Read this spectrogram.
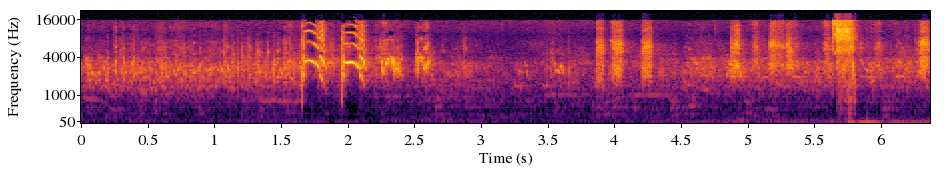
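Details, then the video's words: Green ringneck parakeets: two loud, harsh screeches with strong overtones near the start, then shorter squawks over a steady background of dense, high chirping chatter from many birds. "Talking Green Fanny Ringneck Mitthu Parrots"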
